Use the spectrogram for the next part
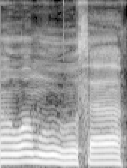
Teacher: موسیٰ آخر میں کھڑی زبر ہے، اس کو کھینچنا ہے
